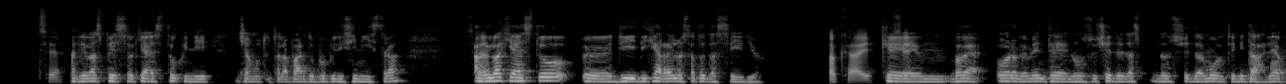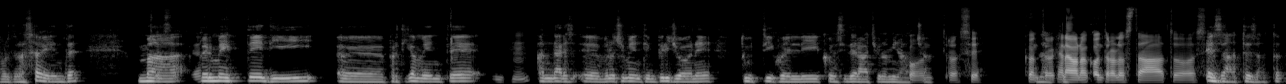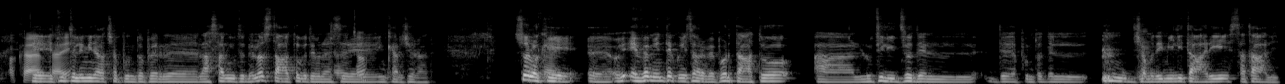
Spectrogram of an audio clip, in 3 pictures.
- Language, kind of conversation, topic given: Italian, unstructured, Qual è un evento storico che ti ha sempre incuriosito?
- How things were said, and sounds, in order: tapping; laughing while speaking: "fortunatamente"; other background noise; throat clearing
